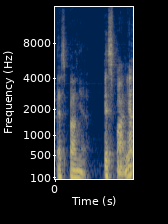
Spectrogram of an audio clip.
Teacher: any spanish speaker is going to add an e in the beginning of any s word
